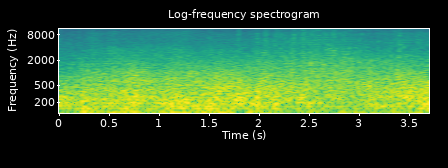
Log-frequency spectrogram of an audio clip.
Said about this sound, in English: He would just watch another breaker come in, and then another. And another, so that he might see those shining rainbows that came and went in the sunlit spray.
